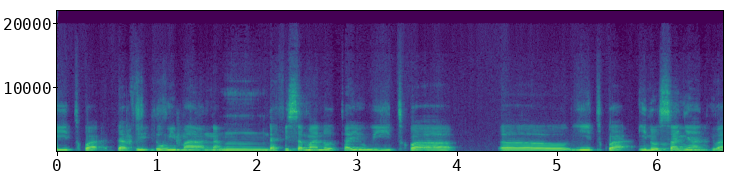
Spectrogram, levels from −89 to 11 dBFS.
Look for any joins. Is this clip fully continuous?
yes; 0 cuts

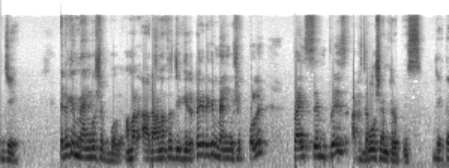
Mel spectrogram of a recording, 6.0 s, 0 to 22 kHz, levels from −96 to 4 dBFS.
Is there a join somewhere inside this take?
yes; 1 cut; at 4.9 s

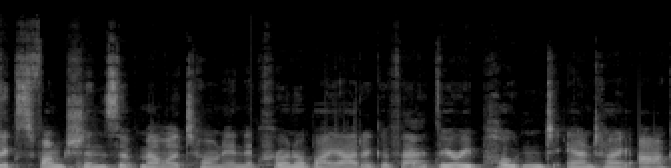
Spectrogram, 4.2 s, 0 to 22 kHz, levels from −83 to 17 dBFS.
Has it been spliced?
yes; 2 cuts; at 1.6 s, 2.7 s

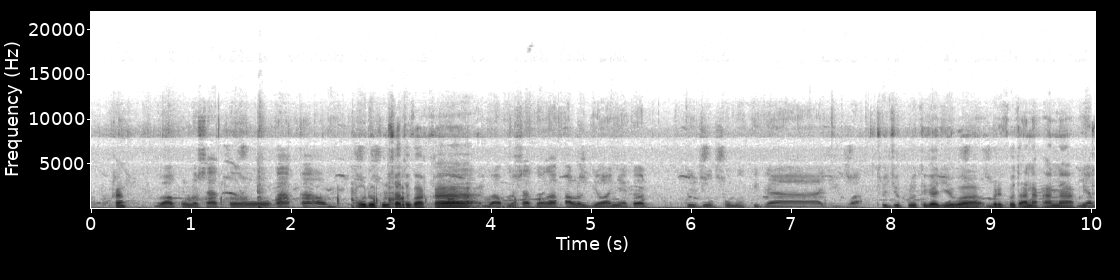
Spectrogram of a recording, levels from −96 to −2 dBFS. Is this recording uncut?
yes; 0 cuts

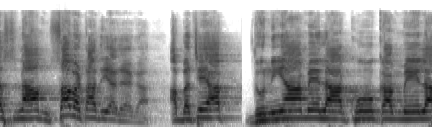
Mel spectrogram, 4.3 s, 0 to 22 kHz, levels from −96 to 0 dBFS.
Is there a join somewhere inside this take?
yes; 1 cut; at 2.4 s

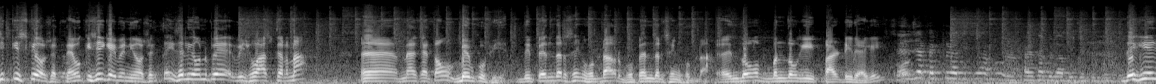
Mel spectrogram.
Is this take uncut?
no; 3 cuts; at 5.1 s, 7.1 s, 8.9 s

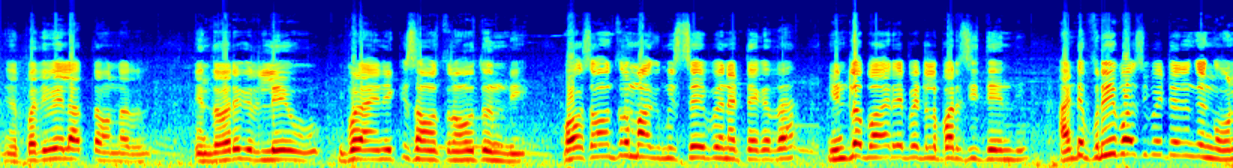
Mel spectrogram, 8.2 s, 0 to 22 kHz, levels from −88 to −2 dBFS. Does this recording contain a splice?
yes; 2 cuts; at 5.4 s, 6.9 s

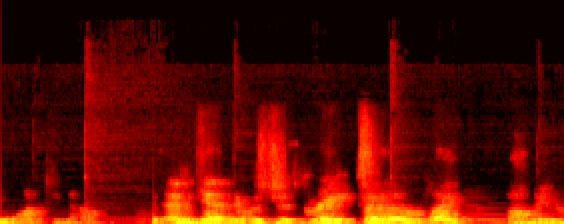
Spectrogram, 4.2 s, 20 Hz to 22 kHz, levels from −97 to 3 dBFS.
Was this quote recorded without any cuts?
no; 1 cut; at 1.2 s

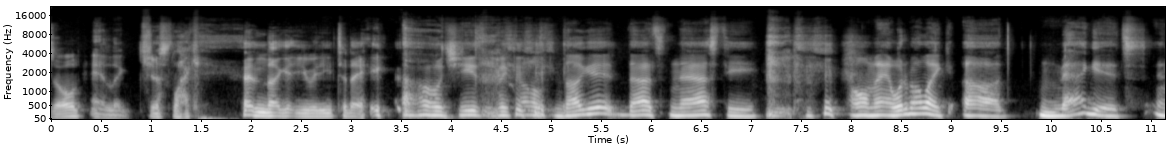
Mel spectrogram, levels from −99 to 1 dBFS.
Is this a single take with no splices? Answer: yes; 0 cuts

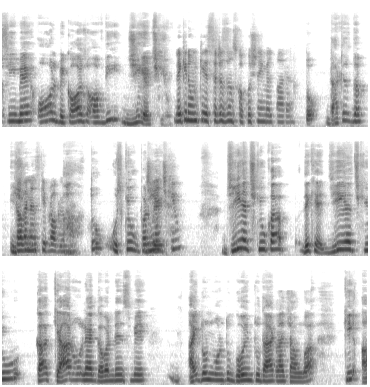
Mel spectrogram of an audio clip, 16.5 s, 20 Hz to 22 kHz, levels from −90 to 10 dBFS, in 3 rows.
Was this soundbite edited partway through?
yes; 1 cut; at 15.1 s

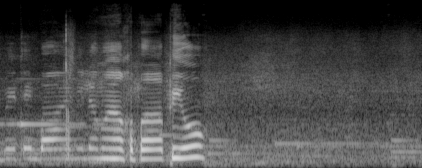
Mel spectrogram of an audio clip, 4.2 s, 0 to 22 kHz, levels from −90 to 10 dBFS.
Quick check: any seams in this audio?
no; 0 cuts

